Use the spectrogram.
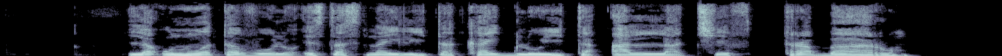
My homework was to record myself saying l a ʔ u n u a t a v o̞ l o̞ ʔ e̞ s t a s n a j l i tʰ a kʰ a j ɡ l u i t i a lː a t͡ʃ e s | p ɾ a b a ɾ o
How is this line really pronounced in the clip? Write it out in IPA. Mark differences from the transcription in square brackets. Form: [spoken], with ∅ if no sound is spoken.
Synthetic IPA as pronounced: l a ʔ u n u a t a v o̞ l o̞ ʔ e̞ s t a s n a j l i [t] a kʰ a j ɡ l u i t [a] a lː a t͡ʃ e [f] | [t] ɾ a b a ɾ o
